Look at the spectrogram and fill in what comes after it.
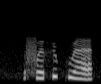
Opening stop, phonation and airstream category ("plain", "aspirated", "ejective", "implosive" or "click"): plain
